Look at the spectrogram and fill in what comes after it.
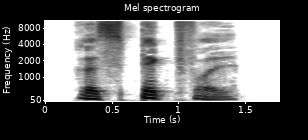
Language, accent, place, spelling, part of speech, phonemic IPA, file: German, Germany, Berlin, respektvoll, adjective, /ʁeˈspɛktˌfɔl/, De-respektvoll.ogg
- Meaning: respectful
